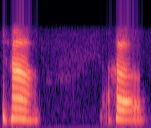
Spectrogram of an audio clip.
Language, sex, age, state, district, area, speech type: Odia, female, 45-60, Odisha, Sambalpur, rural, conversation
